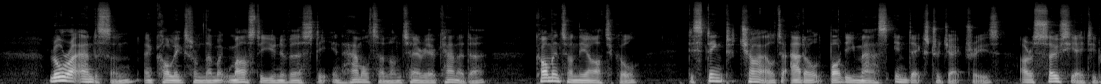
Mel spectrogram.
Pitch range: 85-105 Hz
